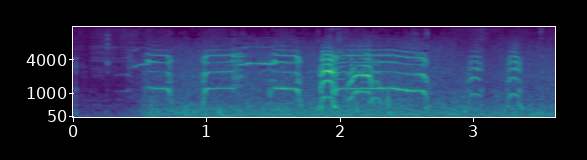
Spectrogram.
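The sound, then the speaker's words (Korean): Several seagulls cry out in a quick series of sharp, wailing calls, some overlapping, fairly loud against a soft background rumble, with two short yelps at the end. “갈매기 소리입니다.”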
